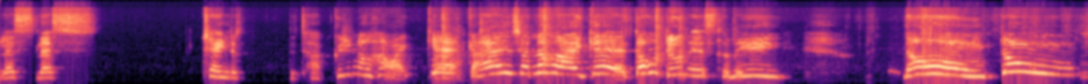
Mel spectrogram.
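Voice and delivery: on the verge of crying. Speaker asks the group to change the topic, holding back tears. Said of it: "I don't want to start crying".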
